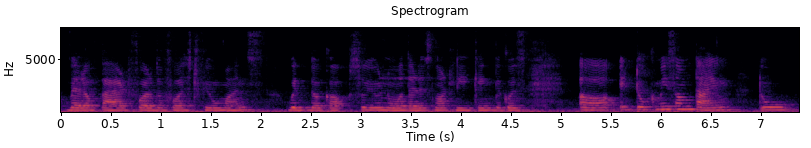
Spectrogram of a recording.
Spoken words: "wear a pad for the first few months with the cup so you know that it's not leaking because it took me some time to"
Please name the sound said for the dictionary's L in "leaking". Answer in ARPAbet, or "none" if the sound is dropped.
L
